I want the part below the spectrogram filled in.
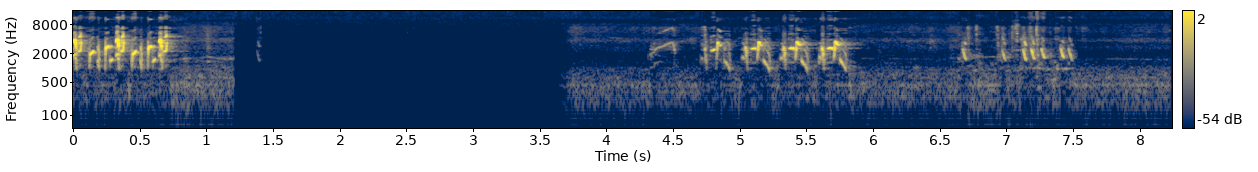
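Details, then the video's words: Lure song of a trucuk (yellow-vented bulbul), ropel style: a short bubbly burst, a long gap, then a rapid series of descending chattering notes with a few sharper chirps, over steady background hum. "suara pikat trucuk ropel"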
